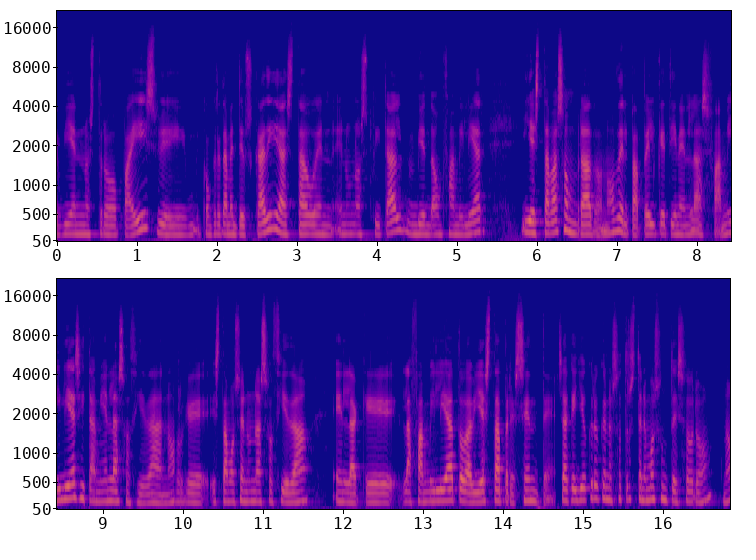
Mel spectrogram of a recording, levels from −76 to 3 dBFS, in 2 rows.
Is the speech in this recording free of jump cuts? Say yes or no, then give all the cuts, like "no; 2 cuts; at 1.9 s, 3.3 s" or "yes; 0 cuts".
no; 2 cuts; at 9.9 s, 14.7 s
